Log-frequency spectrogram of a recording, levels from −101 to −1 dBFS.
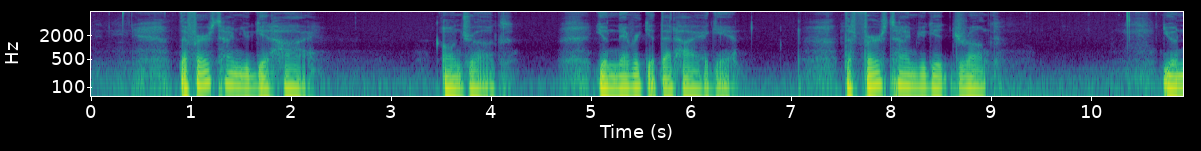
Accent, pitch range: American, 85-100 Hz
